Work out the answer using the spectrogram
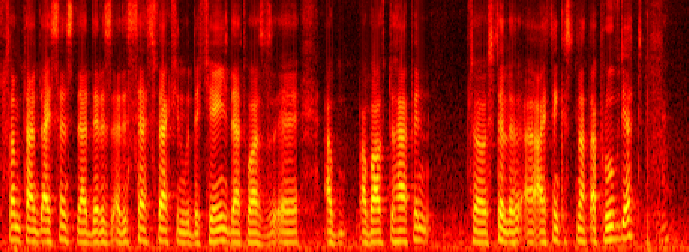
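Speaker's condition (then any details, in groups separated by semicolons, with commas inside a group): No condition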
